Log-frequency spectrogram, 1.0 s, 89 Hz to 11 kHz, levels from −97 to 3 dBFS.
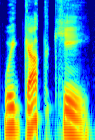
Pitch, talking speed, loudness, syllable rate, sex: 125 Hz, 250 wpm, -19 LUFS, 4.7 syllables/s, male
